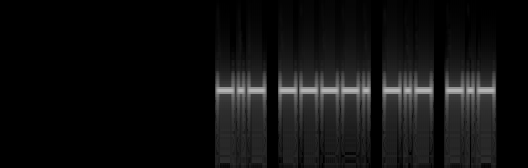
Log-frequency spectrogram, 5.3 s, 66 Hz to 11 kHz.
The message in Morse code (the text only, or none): K9KK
